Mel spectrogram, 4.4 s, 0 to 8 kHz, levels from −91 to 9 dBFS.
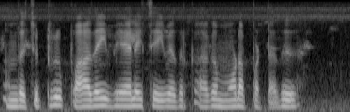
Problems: constant background noise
